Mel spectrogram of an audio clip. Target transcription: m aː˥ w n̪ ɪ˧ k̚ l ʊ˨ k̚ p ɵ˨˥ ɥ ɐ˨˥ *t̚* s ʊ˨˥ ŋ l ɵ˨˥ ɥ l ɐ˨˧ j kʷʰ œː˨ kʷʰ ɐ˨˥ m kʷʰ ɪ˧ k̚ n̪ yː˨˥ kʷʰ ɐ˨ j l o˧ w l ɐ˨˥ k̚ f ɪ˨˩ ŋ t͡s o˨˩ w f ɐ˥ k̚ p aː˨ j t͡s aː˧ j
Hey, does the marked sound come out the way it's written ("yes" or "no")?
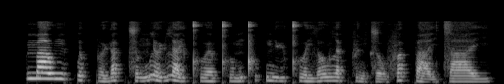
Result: no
